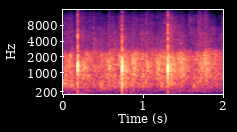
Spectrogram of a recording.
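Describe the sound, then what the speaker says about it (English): A seminar audience gives a soft, scattered round of applause, a faint wash of clapping punctuated by three sharper, closer claps. "So big round of applause for Jason for putting this on."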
